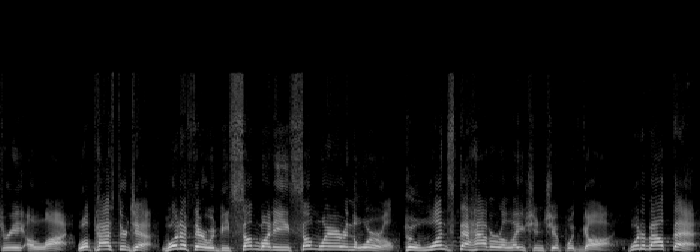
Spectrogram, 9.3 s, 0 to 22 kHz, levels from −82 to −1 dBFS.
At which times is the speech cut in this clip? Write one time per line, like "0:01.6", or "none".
0:01.0
0:02.1
0:05.3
